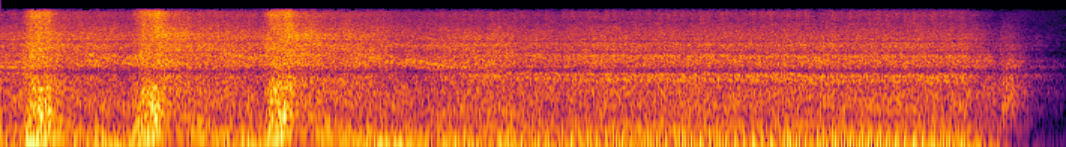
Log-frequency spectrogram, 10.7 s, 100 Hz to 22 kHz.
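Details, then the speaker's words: 1993 Triumph Trophy 3 900cc triple, 23 years old, started after a new upgraded sprag (starter) clutch was fitted along with a new oil filter, air filter and fresh oil. The starter turns, the triple catches cleanly and settles into a steady idle with no clunk on engagement. Normal start and idle. "as you can hear you now we start it might be twenty three year old but it still goes like off the stick perfect"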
